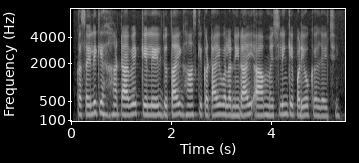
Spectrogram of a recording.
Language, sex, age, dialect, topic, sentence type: Magahi, female, 41-45, Western, agriculture, statement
